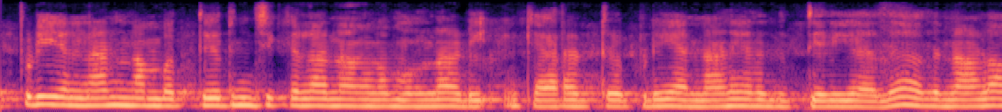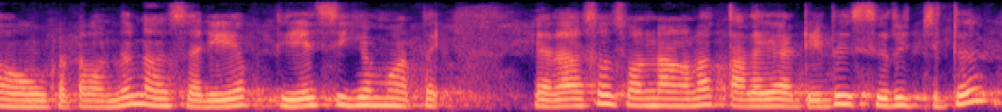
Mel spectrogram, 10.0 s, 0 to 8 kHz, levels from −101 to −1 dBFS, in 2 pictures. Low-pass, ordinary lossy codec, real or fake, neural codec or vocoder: 7.2 kHz; none; fake; codec, 16 kHz, 4 kbps, FreqCodec, smaller model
